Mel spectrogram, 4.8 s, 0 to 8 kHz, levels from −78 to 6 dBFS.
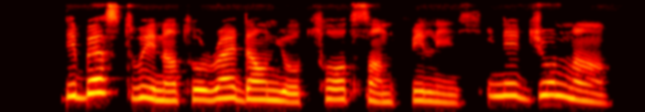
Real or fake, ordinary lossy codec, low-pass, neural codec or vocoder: real; none; 7.2 kHz; none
